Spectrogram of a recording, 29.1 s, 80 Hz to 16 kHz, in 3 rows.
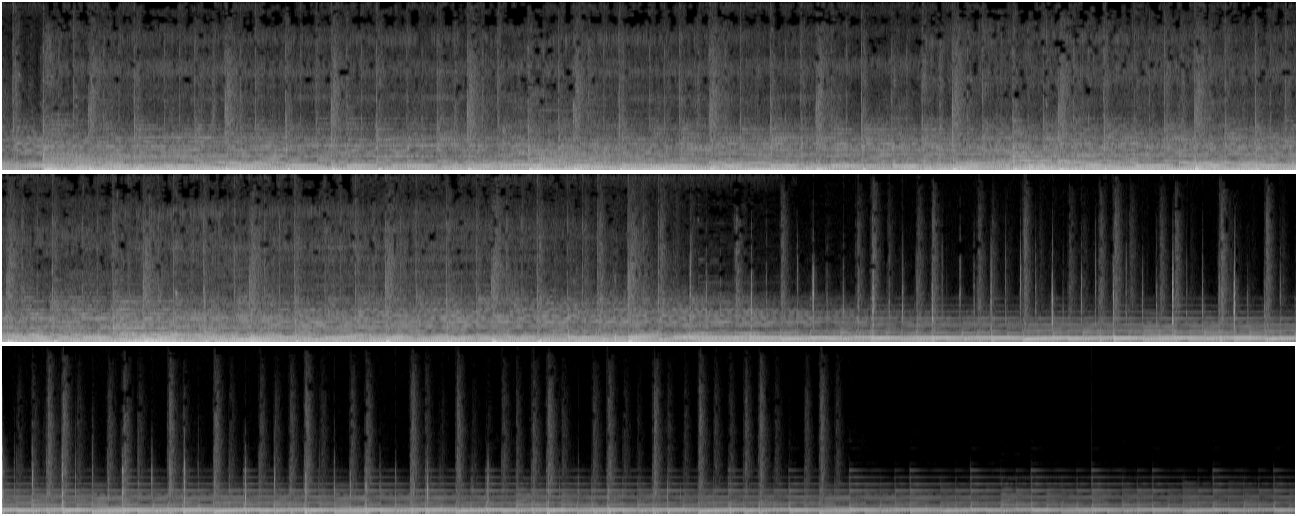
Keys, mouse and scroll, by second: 0.8 ctrl+r, 4.5 middle click, 5.0 scroll up 3, 5.4 middle click, 5.9 ctrl+r, 14.7 right click, 15.1 shift+right click, 18.0 right click, 20.0 right click, 20.2 shift+right click, 21.6 middle click, 22.9 e, 24.4 middle click, 25.3-26.5 scroll up 5, 25.7 shift+middle click, 26.5 middle click, 28.4 click.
